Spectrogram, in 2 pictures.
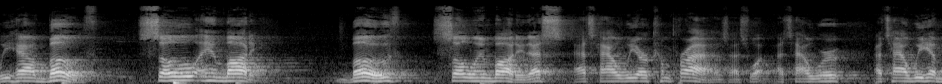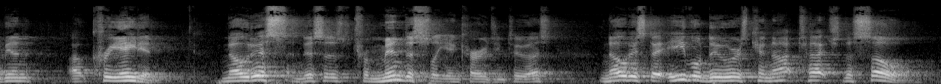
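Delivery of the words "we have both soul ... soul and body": "both" pressed slow and louder. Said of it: "underline the word both there".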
